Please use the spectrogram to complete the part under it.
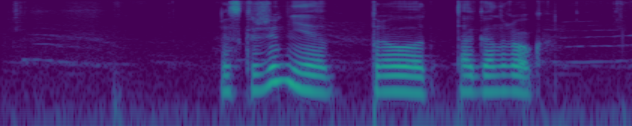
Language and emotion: Russian, neutral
